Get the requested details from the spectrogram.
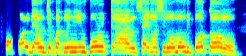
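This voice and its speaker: A man's voice: very high voice, fairly even intonation, normal speed, creaky, dry recording. A man on a video call in a heated debate, insisting with short repeated objections. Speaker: debate guest.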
